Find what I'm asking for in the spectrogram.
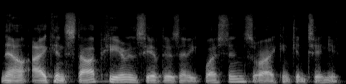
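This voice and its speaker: A man presenting a small-business marketing workshop in a conversational way, often pausing on "uh". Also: deep voice, a little mellow. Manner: conversational, frequent "uh" fillers.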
